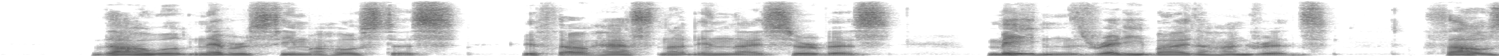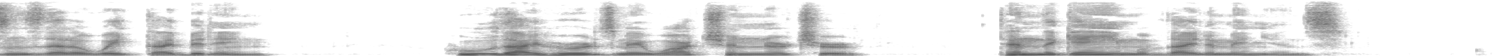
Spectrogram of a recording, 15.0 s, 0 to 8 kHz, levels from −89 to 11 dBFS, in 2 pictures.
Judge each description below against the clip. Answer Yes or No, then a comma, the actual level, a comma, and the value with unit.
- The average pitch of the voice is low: Yes, low, 110 Hz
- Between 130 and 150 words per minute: Yes, average, 145 wpm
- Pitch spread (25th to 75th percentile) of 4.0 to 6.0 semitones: Yes, average, 4.7 semitones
